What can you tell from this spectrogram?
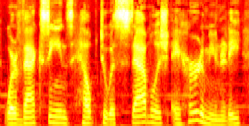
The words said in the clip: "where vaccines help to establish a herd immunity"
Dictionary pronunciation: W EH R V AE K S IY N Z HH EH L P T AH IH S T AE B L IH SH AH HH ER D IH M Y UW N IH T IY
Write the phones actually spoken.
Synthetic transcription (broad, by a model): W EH R V AE K S IY N Z HH EH L P T AH IH S T AE B L IH SH AH HH ER D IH M Y UW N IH T IY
